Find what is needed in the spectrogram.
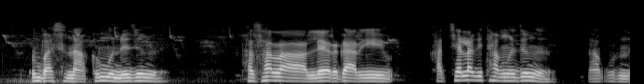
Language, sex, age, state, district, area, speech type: Bodo, female, 60+, Assam, Baksa, rural, spontaneous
